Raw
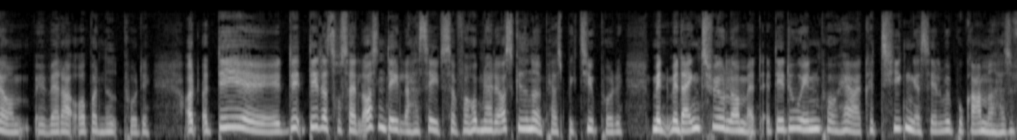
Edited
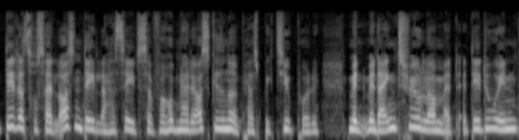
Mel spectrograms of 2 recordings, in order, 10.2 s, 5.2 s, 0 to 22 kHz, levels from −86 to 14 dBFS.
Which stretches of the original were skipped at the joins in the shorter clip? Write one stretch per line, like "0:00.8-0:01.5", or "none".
none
